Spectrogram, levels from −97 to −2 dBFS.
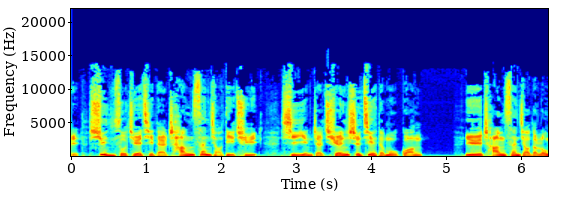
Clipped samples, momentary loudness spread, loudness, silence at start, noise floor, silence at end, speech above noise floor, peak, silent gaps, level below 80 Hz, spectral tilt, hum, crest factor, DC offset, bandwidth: under 0.1%; 9 LU; -14 LUFS; 0 s; -51 dBFS; 0 s; 36 dB; 0 dBFS; none; -46 dBFS; -4 dB/octave; none; 14 dB; under 0.1%; 14 kHz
